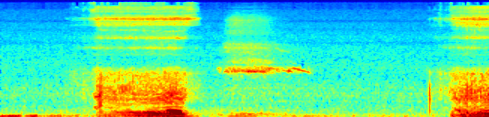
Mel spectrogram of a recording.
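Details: Snoring likened to a cartoon bear: a low rattling snore on inhalation followed by a soft whistling exhale, repeating during sleep in a quiet room.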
